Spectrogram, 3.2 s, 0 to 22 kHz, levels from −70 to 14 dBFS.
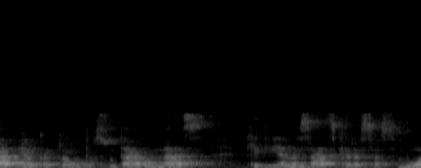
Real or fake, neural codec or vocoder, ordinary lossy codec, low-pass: real; none; Opus, 64 kbps; 7.2 kHz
